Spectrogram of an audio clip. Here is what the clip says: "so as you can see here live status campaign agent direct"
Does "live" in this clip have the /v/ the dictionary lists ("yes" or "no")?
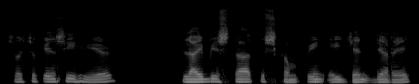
no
